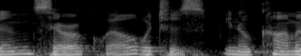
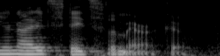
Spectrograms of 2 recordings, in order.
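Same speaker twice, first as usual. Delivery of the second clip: plain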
